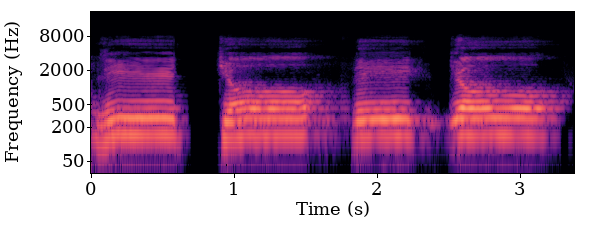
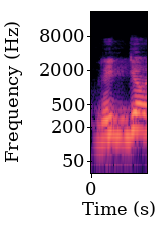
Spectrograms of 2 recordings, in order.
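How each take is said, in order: First: ऋद्यो very slow with half ड and a long ओ; slow, drawn out. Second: ऋद्यो said quickly with a clipped ending; the rushed wrong ऋद्यो; wrong half d. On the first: Teacher models ऋद्यो slowly for the student. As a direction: chant ऋद्यो slowly, the ओ held. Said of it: "ड आधा है". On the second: Teacher shows the wrong clipped ऋद्यो. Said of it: "ऋद्यो नहीं". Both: Shown as a demonstration.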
